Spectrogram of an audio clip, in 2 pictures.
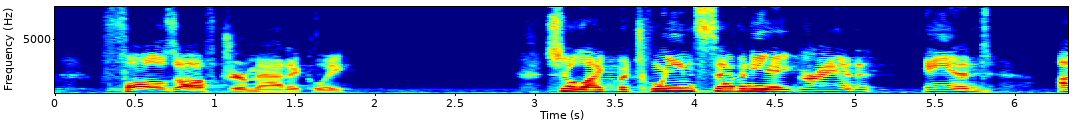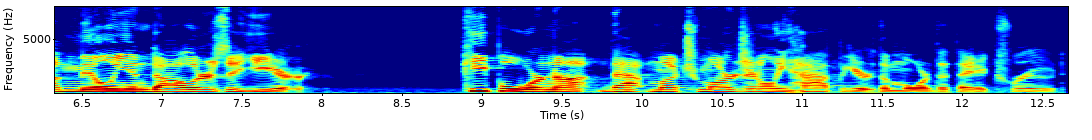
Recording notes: audio from New City Church in Champaign-Urbana, IL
